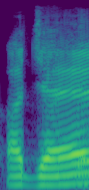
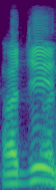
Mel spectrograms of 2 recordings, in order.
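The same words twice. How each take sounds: First: ਅਜੈ with a long open "ai", a-jai; correct ਅਜੈ. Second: ਅਜੇ with a closed "e" ending, a-je; quick wrong reading ਅਜੇ, no open "ai"; mistaken ਅਜੇ. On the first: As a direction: model ਅਜੈ louder, holding the dulavan vowel. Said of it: "ਇਸ ਦਾ ਉਚਾਰਨ ਹੈ ਅਜੈ ਹੈ". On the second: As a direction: misread it as a-je. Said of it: "ਅਜੇ ਨਹੀਂ ਪੜ੍ਹਨਾ ਇਹਨੂੰ". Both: Shown as a demonstration.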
